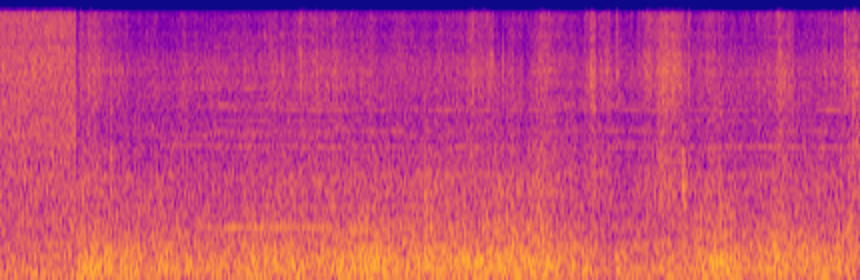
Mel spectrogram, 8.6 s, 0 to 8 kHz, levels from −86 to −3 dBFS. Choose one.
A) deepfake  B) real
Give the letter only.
B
